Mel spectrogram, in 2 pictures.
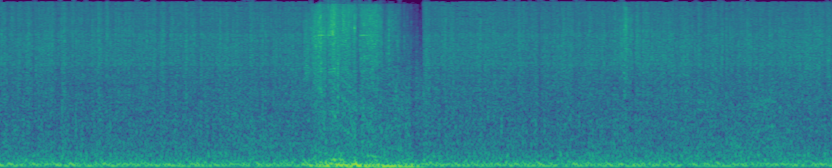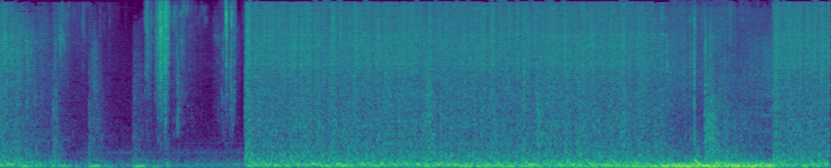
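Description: Heavy weapons fire and explosions boom in a battle.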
